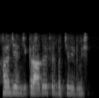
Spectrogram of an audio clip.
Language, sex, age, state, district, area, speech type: Punjabi, male, 18-30, Punjab, Muktsar, urban, conversation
